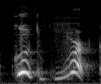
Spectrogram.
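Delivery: loud, high cheerful praise; praising. A narrator's reading. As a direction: cheer your brother on. Praising Hal.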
